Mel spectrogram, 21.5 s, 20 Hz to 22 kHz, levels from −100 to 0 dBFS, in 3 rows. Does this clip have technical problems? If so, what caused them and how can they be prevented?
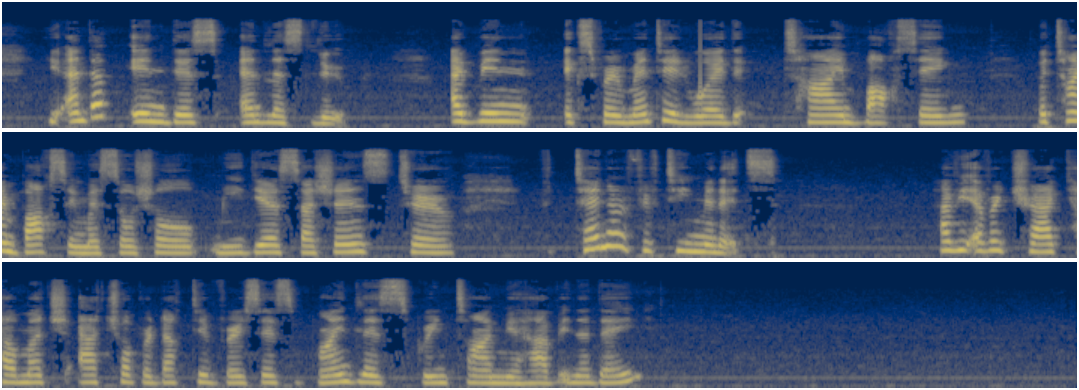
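Yes. A repeated buffer occurs from 4.66 to 4.68 s. New audio arrived late, so the device replayed the same 5 ms block four extra times. The hard joins every 5 ms make a brief 200 Hz buzz, and almost no audio is lost. Raising buffer size or playback-thread priority keeps data arriving before each buffer runs out.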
